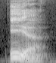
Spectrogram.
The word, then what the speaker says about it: ear: in some previous lectures when the r sound comes at the end of a word in british english we don't pronounce it we replace it with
